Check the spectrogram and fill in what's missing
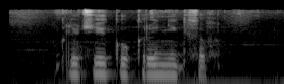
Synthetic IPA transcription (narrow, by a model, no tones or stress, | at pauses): klʲut͡ɕikukɾɨnʲiksəf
